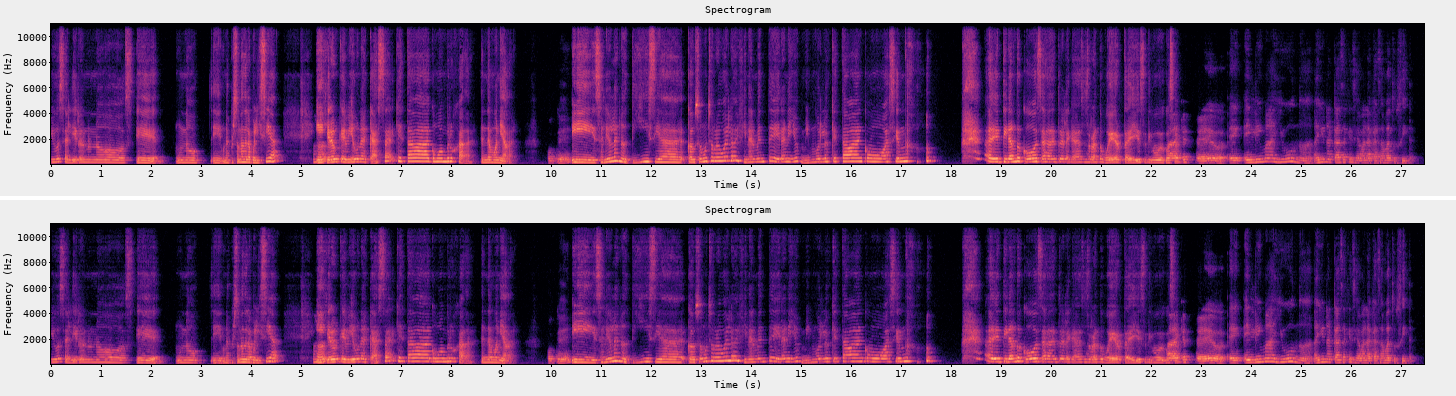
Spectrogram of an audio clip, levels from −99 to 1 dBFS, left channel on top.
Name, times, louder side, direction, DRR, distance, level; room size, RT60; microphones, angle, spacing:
voice 1, 0.0-2.2 2.5-2.9 3.2-4.5 5.0-9.2 10.4-17.2 17.5-17.6 18.2-22.6, left 2 dB, 70° left, 0.6 m, -27 dB
voice 2, 5.2-5.5 9.9-10.4 22.3-27.2, right 2 dB, 20° right, 0.5 m, -31 dB
4.9 x 2.6 x 2.5 m
head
